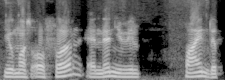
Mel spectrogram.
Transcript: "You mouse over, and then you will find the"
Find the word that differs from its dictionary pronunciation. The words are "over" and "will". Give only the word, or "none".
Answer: over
